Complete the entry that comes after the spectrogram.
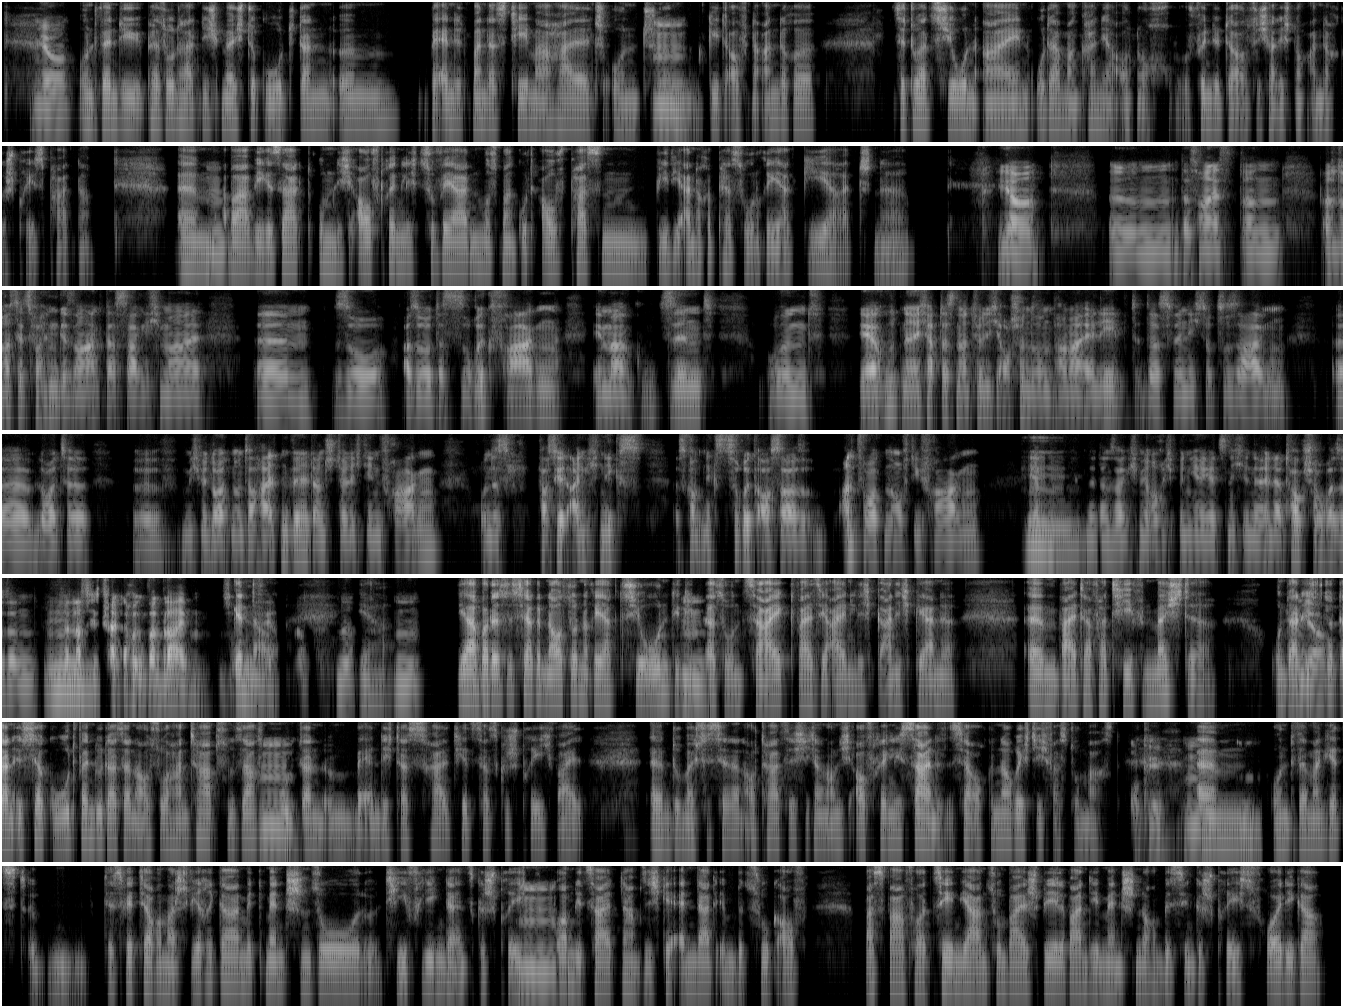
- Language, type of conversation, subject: German, advice, Wie kann ich Gespräche vertiefen, ohne aufdringlich zu wirken?
- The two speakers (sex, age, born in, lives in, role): female, 55-59, Germany, Germany, advisor; male, 45-49, Germany, Germany, user
- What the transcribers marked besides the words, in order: other background noise; alarm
